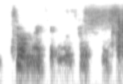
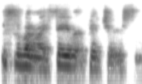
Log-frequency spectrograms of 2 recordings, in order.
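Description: First: Fast, soft whisper. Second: Said in the usual way. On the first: Real, not acted. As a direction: whisper it quickly. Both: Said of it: "repeated as whisper".

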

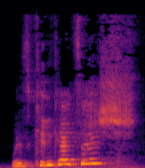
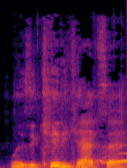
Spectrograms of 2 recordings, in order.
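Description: First: Much higher, singsong "What does the kitty cat say?"; high singsong baby voice. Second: Said in the usual way. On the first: Shown as a demonstration. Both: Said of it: "repeated question to toddler".

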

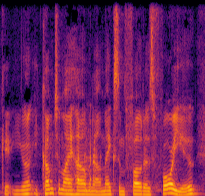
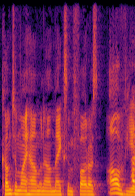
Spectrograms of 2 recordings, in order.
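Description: First: "for you" rising at the end; stress on for. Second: "of you" falling at the end; stress on of. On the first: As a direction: lean on "for" in "photos for you". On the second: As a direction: lean on "of" in "photos of you". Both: Shown as a demonstration. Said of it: "big difference between saying".

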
